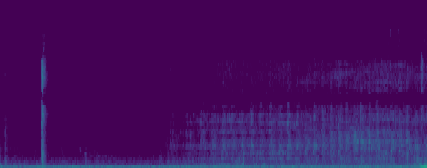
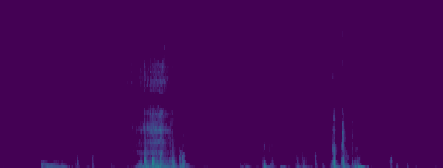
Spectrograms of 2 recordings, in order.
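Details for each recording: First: Mainline Railways Royal Scot model locomotive, split-chassis motor, after reassembly to cure a squeal, pulling wagons; soft, even whirr with light gear chatter and no squeal, running smoothly under load. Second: Mainline Railways Royal Scot model locomotive, run only about twice: after a few light clicks it starts with a steady, piercing high-pitched motor squeal; later it runs okay.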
